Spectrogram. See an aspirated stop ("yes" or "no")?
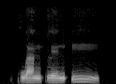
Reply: no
